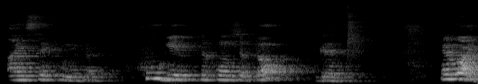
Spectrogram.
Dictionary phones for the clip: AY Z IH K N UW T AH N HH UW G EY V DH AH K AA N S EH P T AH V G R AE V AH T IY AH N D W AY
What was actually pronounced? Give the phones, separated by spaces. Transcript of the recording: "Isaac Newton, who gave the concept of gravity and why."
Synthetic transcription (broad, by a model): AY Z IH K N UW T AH HH UW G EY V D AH K AA N S EH P T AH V G R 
